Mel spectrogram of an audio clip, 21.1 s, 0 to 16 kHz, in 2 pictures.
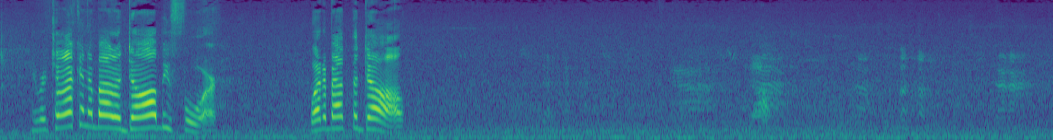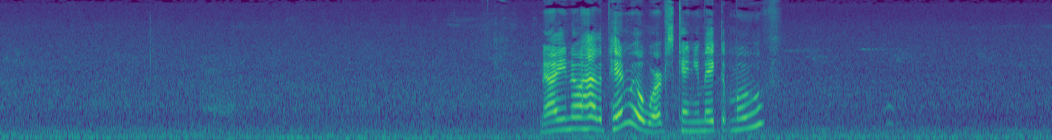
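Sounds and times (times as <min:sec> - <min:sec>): steady low rumble: 0:00.0 - 0:17.6.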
